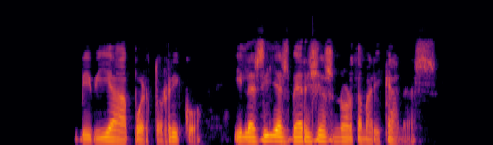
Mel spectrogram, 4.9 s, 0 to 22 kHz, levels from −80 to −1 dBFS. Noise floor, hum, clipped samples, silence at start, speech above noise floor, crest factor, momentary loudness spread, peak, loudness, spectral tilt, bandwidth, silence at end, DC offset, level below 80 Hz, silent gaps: -89 dBFS; none; under 0.1%; 0.75 s; 67 dB; 20 dB; 13 LU; -4 dBFS; -24 LUFS; -6 dB/octave; 7.4 kHz; 0.6 s; under 0.1%; -58 dBFS; none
